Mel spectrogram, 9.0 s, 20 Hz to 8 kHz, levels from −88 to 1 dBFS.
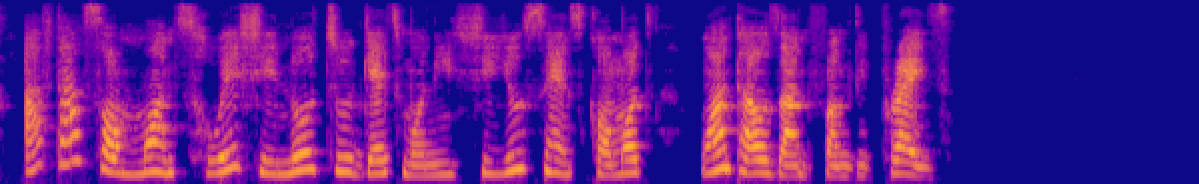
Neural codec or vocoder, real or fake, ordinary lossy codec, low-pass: none; real; none; 7.2 kHz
